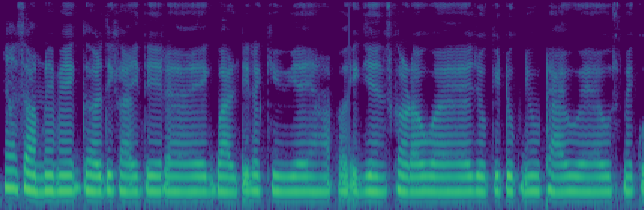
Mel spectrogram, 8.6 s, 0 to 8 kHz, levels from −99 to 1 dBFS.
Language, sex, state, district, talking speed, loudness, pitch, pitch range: Hindi, female, Maharashtra, Sindhudurg, 200 wpm, -34 LUFS, 175 Hz, 175-180 Hz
